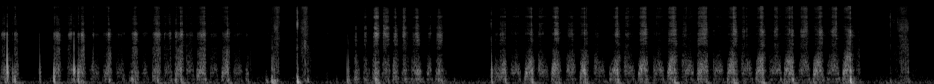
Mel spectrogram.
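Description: A coin scratches rapidly across a scratch card.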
